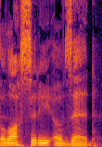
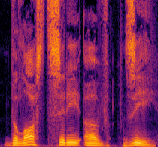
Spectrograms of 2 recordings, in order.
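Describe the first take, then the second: First: The final letter is pronounced zed. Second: The final letter is pronounced zee. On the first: This is how it is said in the film. "because that's how they say it in the movie" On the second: This is the usual American way to say it. "But we're America"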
